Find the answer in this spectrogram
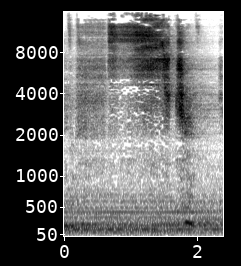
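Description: A soprano voicing unpitched hissed 'shh' sounds as an extended vocal technique. A soft hiss at first swells into a loud one lasting about a second, then a short sharp one near the end.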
